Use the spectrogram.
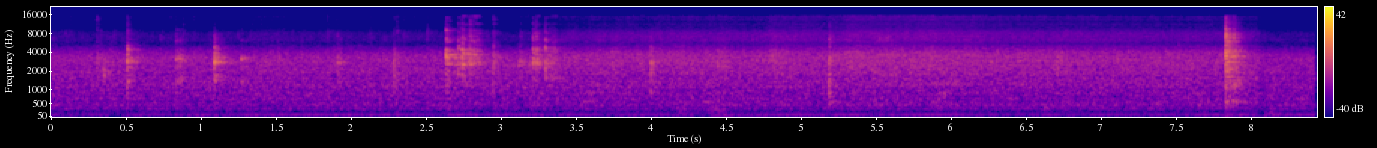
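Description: Masala sautés in a pan for a pumpkin and potato kofta curry, with a steady low sizzle under intermittent scraping and clinks of a spoon stirring against the metal, one sharper knock near the end.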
